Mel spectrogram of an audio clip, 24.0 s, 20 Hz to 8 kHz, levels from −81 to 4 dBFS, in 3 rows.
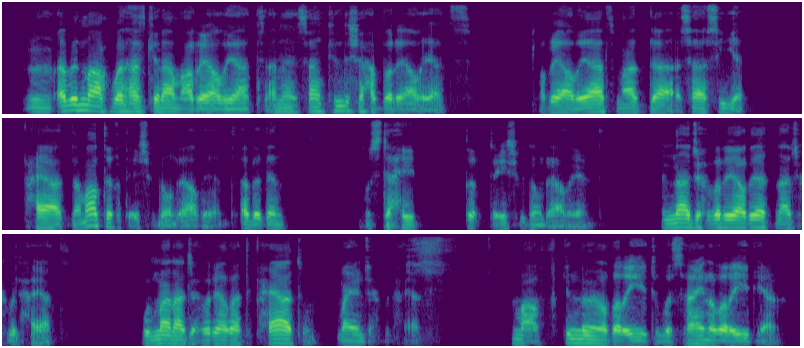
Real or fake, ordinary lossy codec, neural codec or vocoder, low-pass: fake; none; codec, 44.1 kHz, 7.8 kbps, Pupu-Codec; 7.2 kHz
